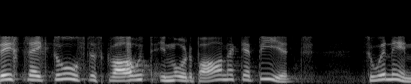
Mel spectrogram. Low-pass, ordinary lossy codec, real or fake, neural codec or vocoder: 3.6 kHz; none; fake; codec, 16 kHz, 0.8 kbps, ZipCodec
